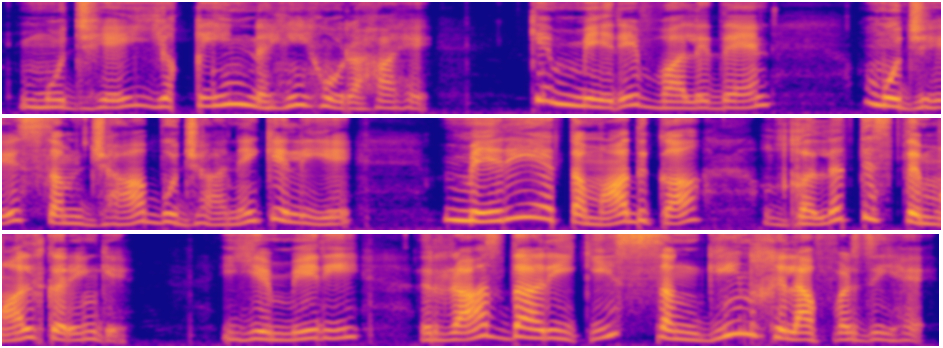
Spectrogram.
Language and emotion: Urdu, disgusted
